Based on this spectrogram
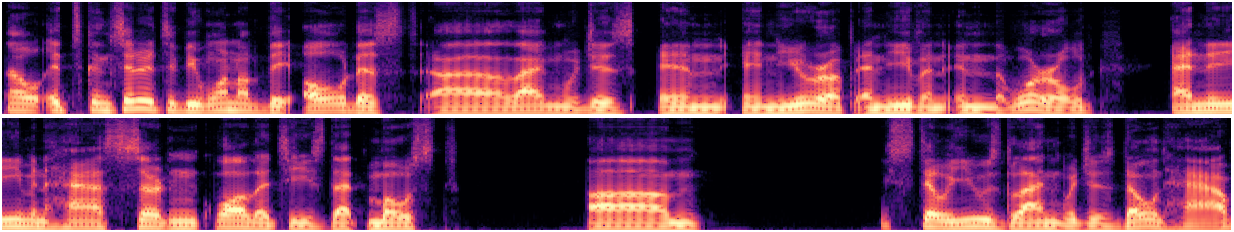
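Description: With a Lithuanian accent, a man of medium pitch and ordinary pitch variation speaks at a moderate pace, his loudness very even, in a dry, close sound with no echo. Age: 20s. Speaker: translator. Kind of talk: casual chat.

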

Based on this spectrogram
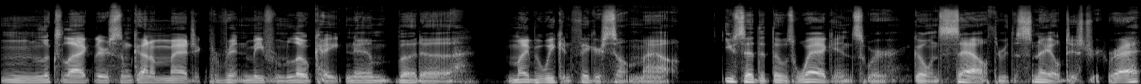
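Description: A man speaks in a raspy, put-on character voice with a very deep, low pitch. He talks at a moderate pace. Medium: actual play. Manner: blunt, cursing.

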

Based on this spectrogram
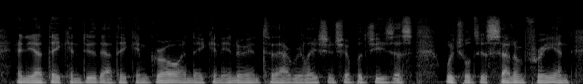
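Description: A man speaks at a fairly quick pace in a very deep, low voice with a dark, mellow tone. His delivery is monotone and flat, and somewhat breathy. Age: 60s. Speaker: minister. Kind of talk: casual chat. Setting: studio.

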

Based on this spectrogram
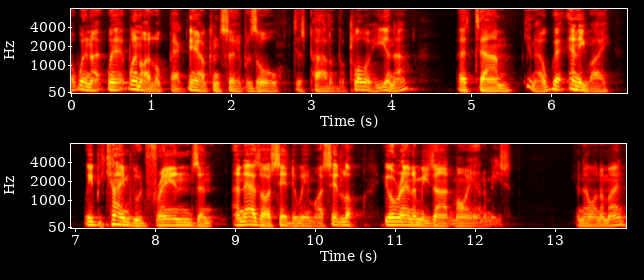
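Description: Speaking at a moderate pace with an Australian accent and ordinary pitch variation, a man comes through on a very clean recording with a silent background. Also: fairly low pitch for a man. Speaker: former criminal. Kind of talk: interview storytelling. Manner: casual.

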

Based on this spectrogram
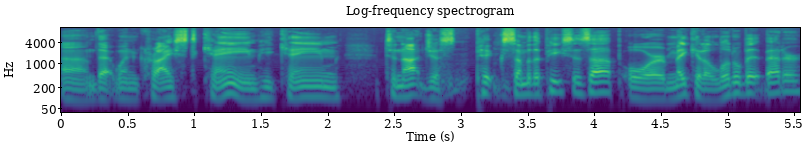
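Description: An unremarkable speaking voice from a man, fairly low in pitch, with lively intonation at a moderate pace, dry and close with no echo on a very clean recording with a silent background. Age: 30s. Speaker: church podcast co-host. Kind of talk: casual chat. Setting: studio.

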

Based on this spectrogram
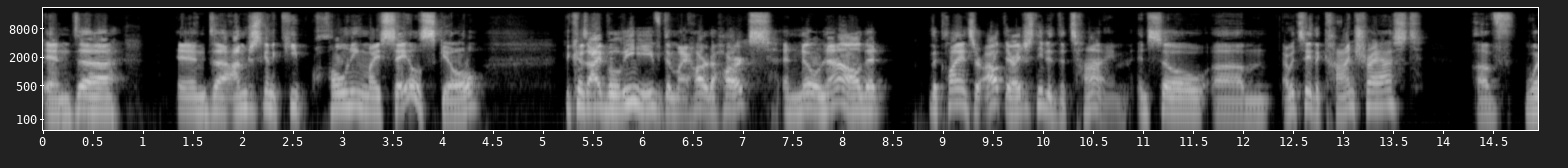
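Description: Fairly slow speech with an American accent and ordinary pitch variation, in a very clean recording with a silent background. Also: man. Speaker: operations consultant. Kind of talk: interview. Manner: halting, many fillers.

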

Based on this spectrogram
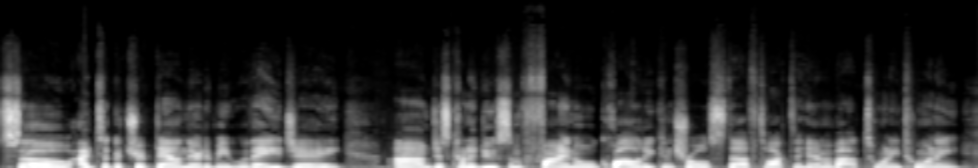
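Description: With an American accent, a man speaks quickly in a fairly low, monotone, flat voice, recorded very cleanly with a silent background. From North Carolina. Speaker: cigar brand manager. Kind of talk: casual chat. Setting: studio.

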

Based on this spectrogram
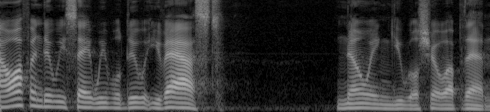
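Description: With lively intonation and a moderate pace, this is an ordinary speaking voice captured in a very clean recording with a silent background. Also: man, medium pitch for a man. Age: 40s. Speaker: pastor. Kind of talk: sermon.

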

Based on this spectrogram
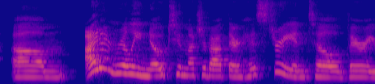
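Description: Speaking with an American accent, a woman keeps a medium pitch, ordinary pitch variation and a fairly quick pace. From US Midwest, Chicago. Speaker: comedian and actor. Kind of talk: casual chat. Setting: at home.

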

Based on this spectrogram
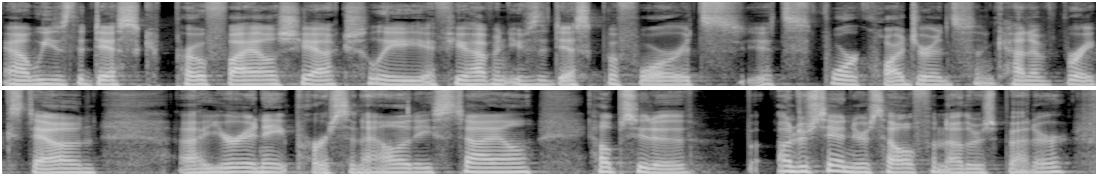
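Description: On a very clean recording with a silent background, a woman with a fairly low pitch speaks in a monotone, flat intonation. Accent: American. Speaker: car dealership executive and public speaker. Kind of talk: interview conversation. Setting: studio.

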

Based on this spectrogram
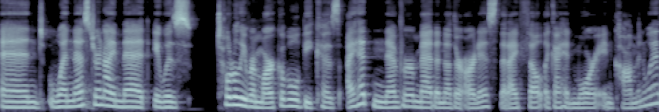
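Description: With an American accent and a plain, everyday voice, a woman talks at a moderate pace, her fairly low pitch showing ordinary variation. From United States. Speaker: artist and researcher. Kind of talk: interview. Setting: video call.

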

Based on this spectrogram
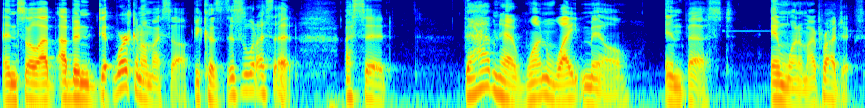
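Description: Very clean and silent in the background, the recording has a speaker with an American accent using very wide pitch swings and long, frequent pauses. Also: man, medium pitch for a man, moderate pace. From Illinois, Joliet near Chicago. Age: 40s. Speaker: filmmaker and comedian. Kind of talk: casual chat. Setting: studio. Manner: animated.

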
